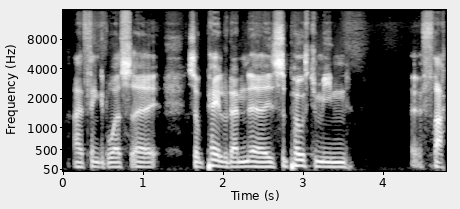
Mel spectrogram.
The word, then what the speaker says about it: Paludan: I thought it was Rasmus Paludan, but it's Paludan. That's Paludan.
